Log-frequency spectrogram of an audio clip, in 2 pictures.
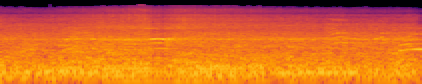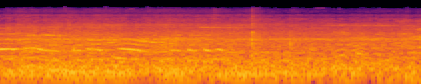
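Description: Steady outdoor rushing noise with the raised voices of onlookers calling out, strongest around the middle.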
